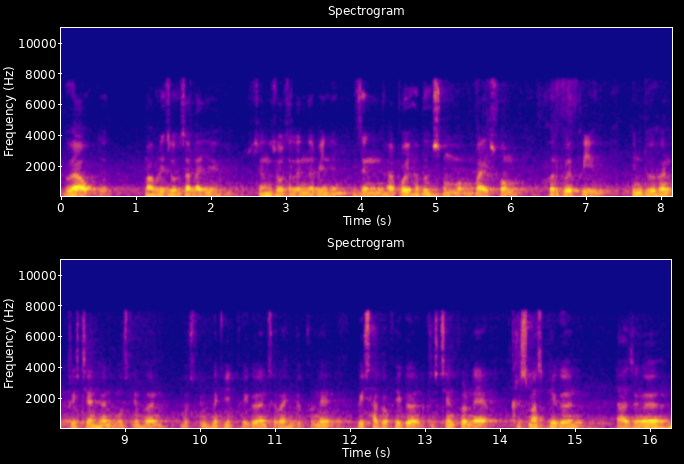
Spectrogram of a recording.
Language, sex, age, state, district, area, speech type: Bodo, male, 30-45, Assam, Chirang, rural, spontaneous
